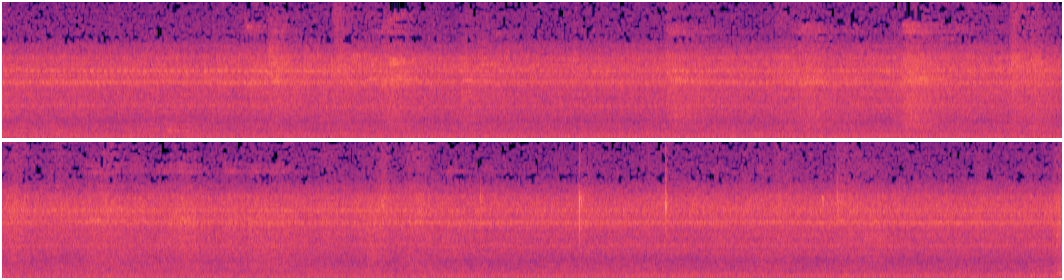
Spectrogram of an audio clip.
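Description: Steady drone of running workshop machinery, unchanging throughout, with a few faint clicks of wire ends being twisted together by hand.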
